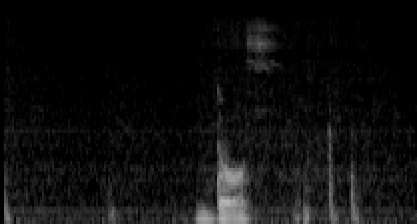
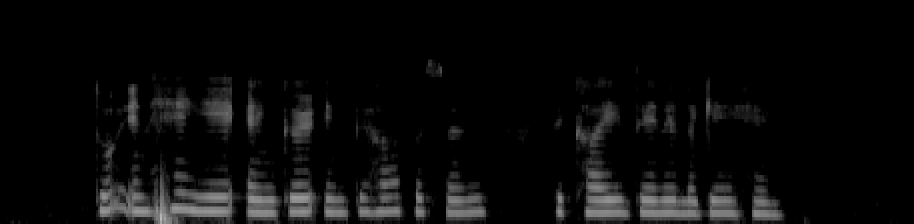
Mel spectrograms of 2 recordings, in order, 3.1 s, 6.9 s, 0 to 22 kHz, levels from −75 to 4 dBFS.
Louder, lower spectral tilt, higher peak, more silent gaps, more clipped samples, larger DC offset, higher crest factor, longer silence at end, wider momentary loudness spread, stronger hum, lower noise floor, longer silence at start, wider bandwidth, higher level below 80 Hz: first, -30 LUFS vs -36 LUFS; about the same, -7 dB/octave vs -7 dB/octave; about the same, -12 dBFS vs -14 dBFS; neither; neither; neither; about the same, 22 dB vs 24 dB; second, 0.4 s vs 1 s; first, 27 LU vs 12 LU; neither; second, -55 dBFS vs -76 dBFS; second, 0.05 s vs 0.7 s; first, 16.5 kHz vs 11 kHz; about the same, -60 dBFS vs -56 dBFS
